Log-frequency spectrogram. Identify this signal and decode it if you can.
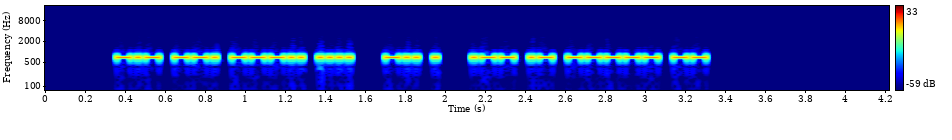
Morse code, heard as a keyed tone, about 51 wpm, 700 Hz. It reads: KG8H DE WA0M
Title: USA Callsign DE Callsign - 4 Characters - 50wpm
